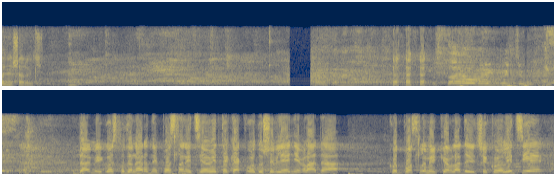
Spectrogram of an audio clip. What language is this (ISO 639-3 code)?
srp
